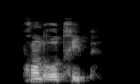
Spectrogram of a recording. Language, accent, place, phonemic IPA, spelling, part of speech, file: French, France, Lyon, /pʁɑ̃.dʁ‿o tʁip/, prendre aux tripes, verb, LL-Q150 (fra)-prendre aux tripes.wav
- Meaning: to be gut-wrenching (to be very moving, to be poignant)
